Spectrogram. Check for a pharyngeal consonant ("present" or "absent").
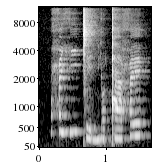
present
